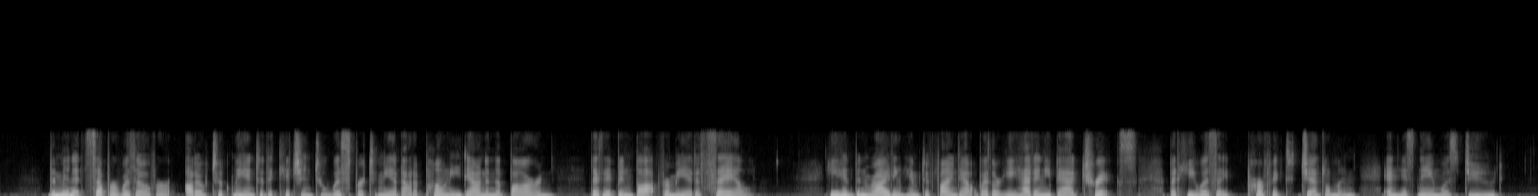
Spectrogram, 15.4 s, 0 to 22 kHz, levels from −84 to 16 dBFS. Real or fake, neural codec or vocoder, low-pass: fake; codec, 16 kHz, 6 kbps, DAC; 7.2 kHz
